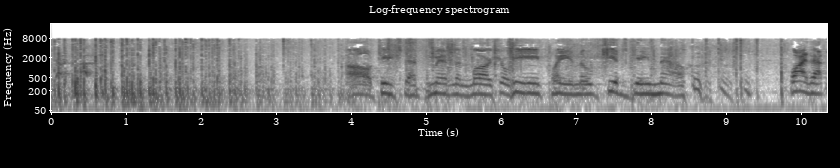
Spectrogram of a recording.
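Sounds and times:
horse hooves clip-clopping: 0.0 - 6.0
speech: 4.1 - 10.3.

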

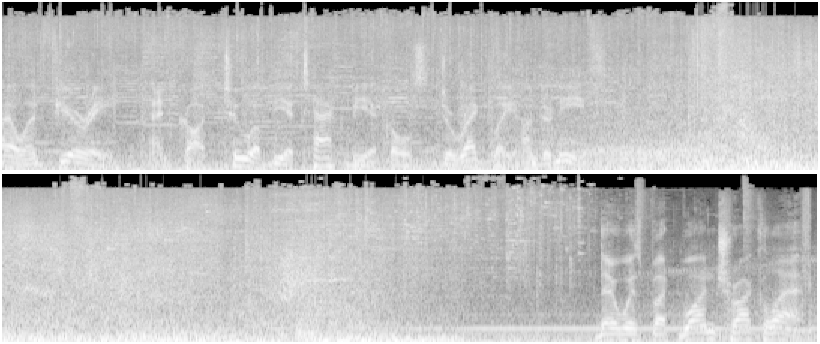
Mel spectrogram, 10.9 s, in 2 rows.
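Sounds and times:
speech: 0.1 - 5.2, 9.4 - 10.8
heavy tank shell explosion: 2.7 - 8.9.

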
